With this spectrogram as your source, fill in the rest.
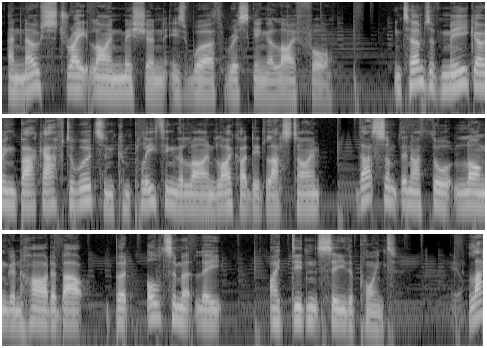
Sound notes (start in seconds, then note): none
